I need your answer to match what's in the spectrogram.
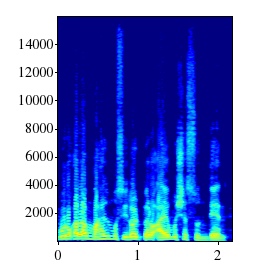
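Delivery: normal talking voice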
